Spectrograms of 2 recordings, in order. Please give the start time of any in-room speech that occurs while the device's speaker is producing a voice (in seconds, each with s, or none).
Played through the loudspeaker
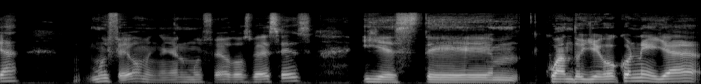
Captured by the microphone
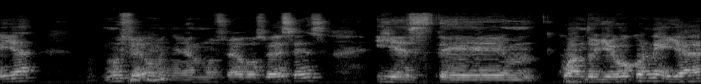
1.3 s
